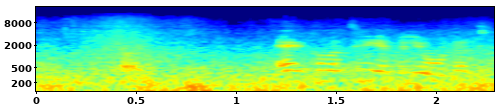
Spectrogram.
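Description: Wind buffeting the microphone in uneven gusts, giving a low rumble, with faint voices behind it.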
